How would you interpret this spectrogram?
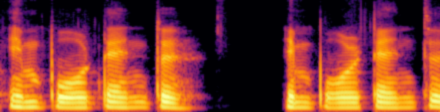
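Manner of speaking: "इंपॉर्टेंट" sounded out carefully, syllable by syllable; pronunciation demo. Shown as a demonstration. Teacher showing the mouth opens several times, careful "इंपॉर्टेंट". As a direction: say "इंपॉर्टेंट" deliberately, each mouth opening distinct. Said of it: "मेरा जो मुंह open हो रहा है".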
